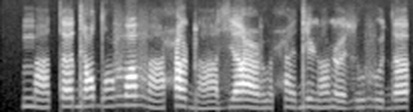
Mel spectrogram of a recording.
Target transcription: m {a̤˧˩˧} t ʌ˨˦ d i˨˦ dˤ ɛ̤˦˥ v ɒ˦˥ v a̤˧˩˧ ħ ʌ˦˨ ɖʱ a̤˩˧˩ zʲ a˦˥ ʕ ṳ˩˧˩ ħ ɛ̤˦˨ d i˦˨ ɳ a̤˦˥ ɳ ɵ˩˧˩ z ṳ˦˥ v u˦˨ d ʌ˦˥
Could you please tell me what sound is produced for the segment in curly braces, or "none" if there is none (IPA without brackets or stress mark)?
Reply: a̤˧˩˧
